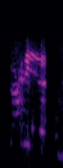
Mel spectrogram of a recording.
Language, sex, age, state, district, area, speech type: Manipuri, female, 30-45, Manipur, Kangpokpi, urban, conversation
